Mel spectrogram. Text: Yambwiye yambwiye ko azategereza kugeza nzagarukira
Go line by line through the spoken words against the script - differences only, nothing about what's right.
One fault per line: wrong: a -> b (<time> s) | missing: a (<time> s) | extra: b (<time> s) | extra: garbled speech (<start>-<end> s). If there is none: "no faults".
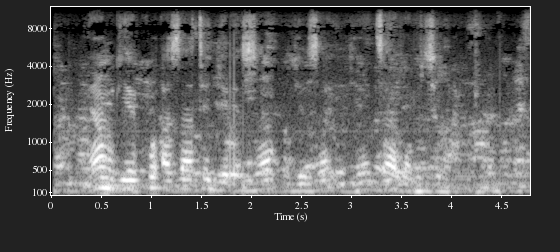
missing: yambwiye (0.8 s)
extra: igihe (2.9 s)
